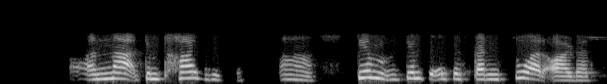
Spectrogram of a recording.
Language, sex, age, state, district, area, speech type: Kashmiri, female, 30-45, Jammu and Kashmir, Ganderbal, rural, conversation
